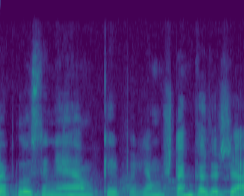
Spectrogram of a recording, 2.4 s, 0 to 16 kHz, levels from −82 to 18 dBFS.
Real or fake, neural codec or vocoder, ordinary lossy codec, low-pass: fake; vocoder, 44.1 kHz, 128 mel bands every 512 samples, BigVGAN v2; AAC, 64 kbps; 14.4 kHz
